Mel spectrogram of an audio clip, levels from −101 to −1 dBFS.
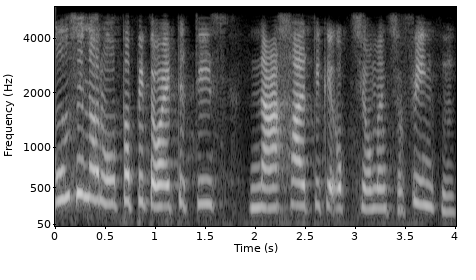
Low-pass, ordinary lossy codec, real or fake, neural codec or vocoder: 5.4 kHz; none; fake; codec, 16 kHz, 1.1 kbps, Voila-Tokenizer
